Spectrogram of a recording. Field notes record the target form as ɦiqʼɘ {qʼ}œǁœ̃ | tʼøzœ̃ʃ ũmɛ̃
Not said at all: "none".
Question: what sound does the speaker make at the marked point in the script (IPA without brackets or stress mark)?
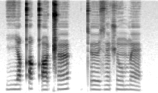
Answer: qʼ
